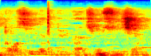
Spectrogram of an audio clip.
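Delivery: hushed urging to raise his hands; whispered plea. Retold or imitated. Begging Trésor in church to join, whispered. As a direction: whisper so only the friend hears.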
